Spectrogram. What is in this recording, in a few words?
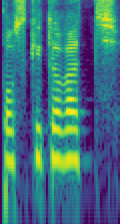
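"poskytovať", Slovak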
